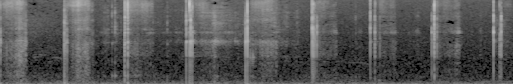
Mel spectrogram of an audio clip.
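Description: Long red nails scratch and tap a solid, flat bamboo wooden spatula or spoon with a wide bowl, close to the microphone. Short, dry, bright clicks recur at a loose, uneven pace over a steady soft scratching and a low rumble, each tap stopping almost instantly.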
